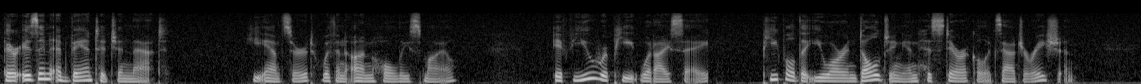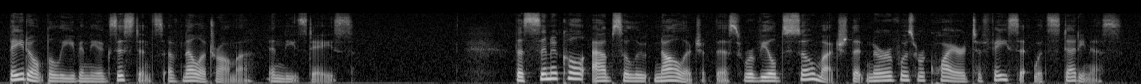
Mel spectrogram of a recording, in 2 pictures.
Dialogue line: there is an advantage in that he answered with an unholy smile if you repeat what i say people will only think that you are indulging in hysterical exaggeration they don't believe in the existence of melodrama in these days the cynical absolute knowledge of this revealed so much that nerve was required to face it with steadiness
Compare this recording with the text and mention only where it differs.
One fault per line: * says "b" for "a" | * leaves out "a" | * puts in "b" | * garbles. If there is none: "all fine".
* leaves out "will only think"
